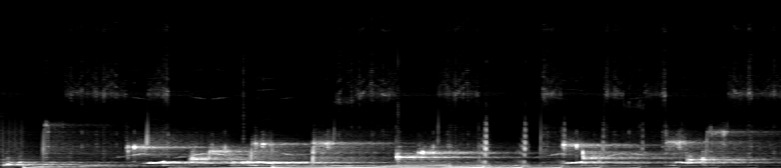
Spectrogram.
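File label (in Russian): таяние снега в пещере падает окружающий звуковой эффект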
